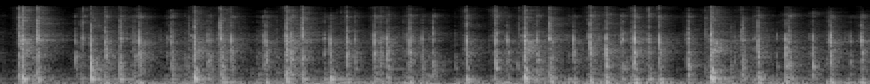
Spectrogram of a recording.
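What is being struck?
Plastic mechanical keyboard.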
